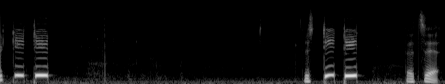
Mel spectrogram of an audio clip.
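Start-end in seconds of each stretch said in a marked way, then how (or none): 0.0-0.5 high, short electronic beeps; imitated watch beep. Teller imitating the sound heard in the dark, watch beep. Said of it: "we just hear". 3.2-3.6 high, short electronic beeps; imitated watch beep. Teller imitating the sound heard in the dark, watch beep. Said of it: "Just that little sound".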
